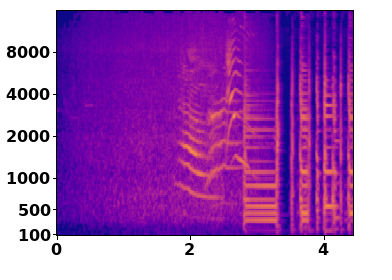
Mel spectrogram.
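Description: A swelling whoosh, then several overlapping cartoon kitten meows about two seconds in. A few moments later a loud guitar chord and choppy plucked guitar notes begin.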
